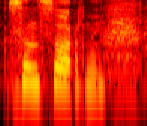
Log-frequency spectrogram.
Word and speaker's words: сенсорный: И тогда я залезла в справочник и увидела, что сенсорный — это все, что касается техники, и сенсорный — это все, что касается нашей физиологии и так далее, чувств, ага.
